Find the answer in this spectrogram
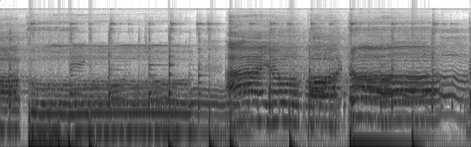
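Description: Islamic sholawat song performed live: a group of male voices singing together over regular drum beats and a deep sustained bass tone that swells twice.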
